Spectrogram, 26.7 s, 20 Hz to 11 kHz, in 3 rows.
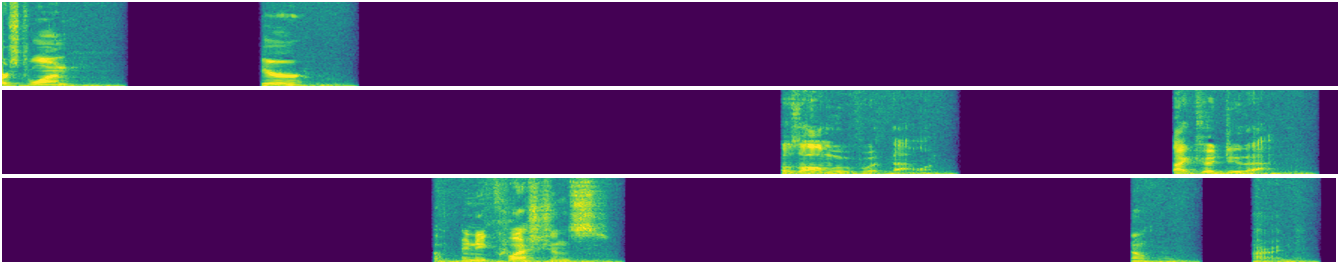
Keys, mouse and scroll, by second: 2.4 click, 2.5 click, 3.6 click, 5.3 click, 6.5 click, 6.9 click, 8.1-9.1 scroll down 6, 9.1 Escape, 10.1 click, 10.2 click, 11.6 click, 13.5 click, 19.5-20.1 shift+middle click, 19.9 shift+middle click, 26.6 click.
